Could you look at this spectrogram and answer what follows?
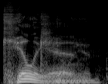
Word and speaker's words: Cillian: Their name Killian, hard C. And the hard C is so much cooler than the soft C. Killian.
